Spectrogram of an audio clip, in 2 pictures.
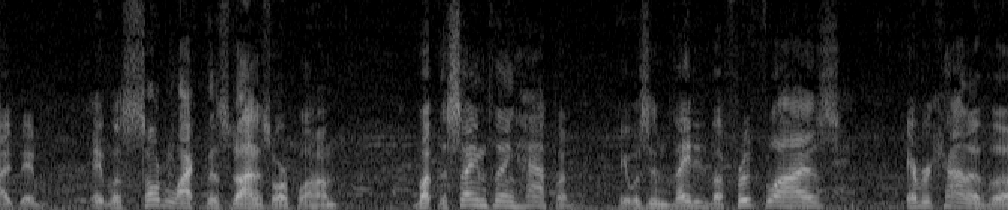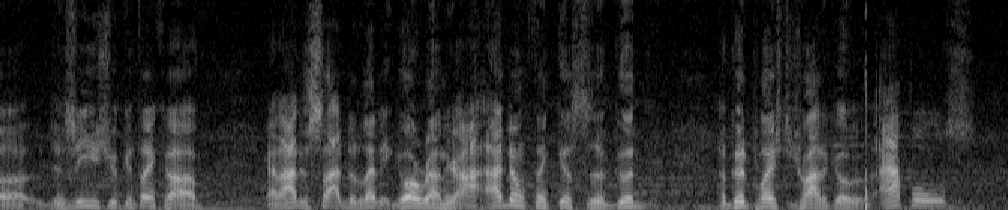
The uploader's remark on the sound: broadcasting live from the NC Pet Expo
